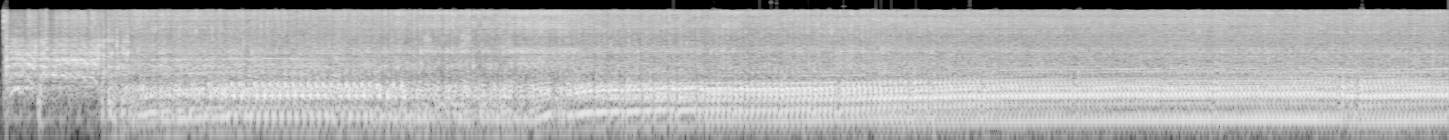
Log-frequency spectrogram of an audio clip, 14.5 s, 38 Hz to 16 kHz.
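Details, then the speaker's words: 1961 Ford Anglia, cold start after sitting perhaps 10 years, engine not seized, primed with gas, points unsanded: about a second of cranking, then it catches and keeps running, revs rising and falling under the throttle; normal engine start. "great amazing look Harry Potter We Are wizards we brought we brought the Dead back to life"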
